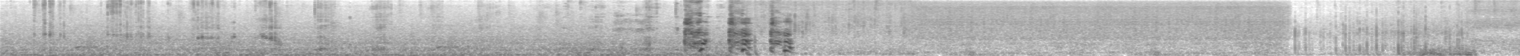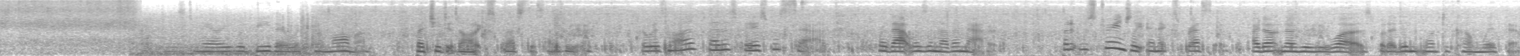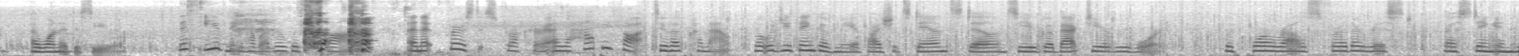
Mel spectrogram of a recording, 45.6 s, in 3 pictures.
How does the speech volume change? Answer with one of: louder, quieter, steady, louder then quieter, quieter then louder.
steady.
